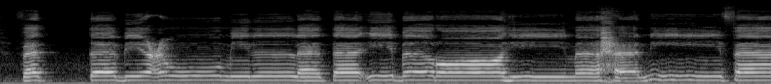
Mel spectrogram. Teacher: huruf fa tempat parking dia dua bibir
